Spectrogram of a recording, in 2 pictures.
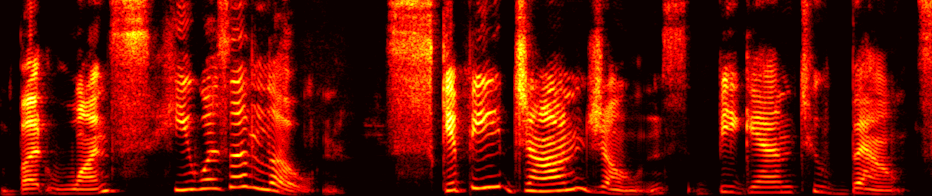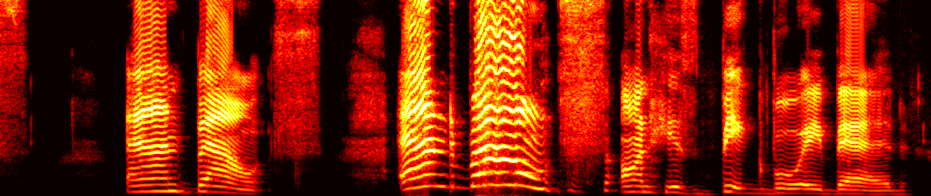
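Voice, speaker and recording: A woman reads a picture book aloud for children in a bright, fairly high voice with lively swings of pitch. She addresses her young listeners directly, mixing narration with asides and questions. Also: drawn-out words. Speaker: storytime reader. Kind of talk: interactive children's read-aloud.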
